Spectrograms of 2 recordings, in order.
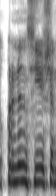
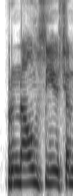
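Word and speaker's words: pronunciation: बहुत सारे लोग तो प्रोनंसिएशन नहीं बोल पाते। प्रोनाउंसिएशन बोल देते हैं।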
